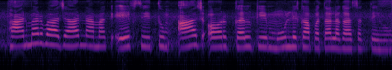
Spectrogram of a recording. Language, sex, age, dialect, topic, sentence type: Hindi, male, 36-40, Hindustani Malvi Khadi Boli, agriculture, statement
